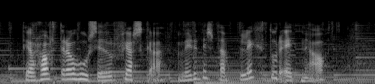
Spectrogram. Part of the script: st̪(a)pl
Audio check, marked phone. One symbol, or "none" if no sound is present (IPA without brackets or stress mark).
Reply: a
